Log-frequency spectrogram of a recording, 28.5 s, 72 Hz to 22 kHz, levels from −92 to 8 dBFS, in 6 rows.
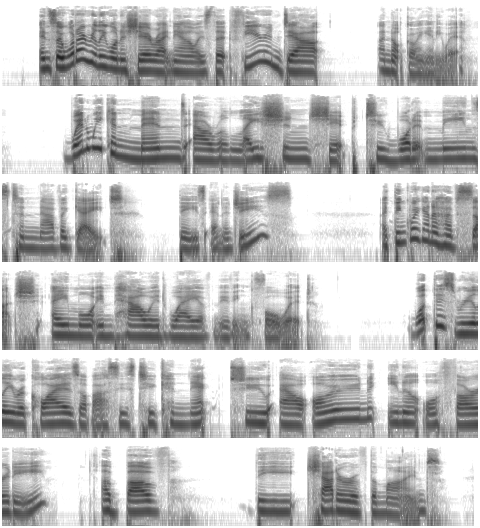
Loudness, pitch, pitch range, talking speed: -22 LUFS, 200 Hz, 190-220 Hz, 140 wpm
